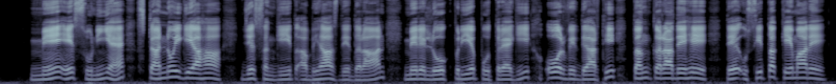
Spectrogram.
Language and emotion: Dogri, surprised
